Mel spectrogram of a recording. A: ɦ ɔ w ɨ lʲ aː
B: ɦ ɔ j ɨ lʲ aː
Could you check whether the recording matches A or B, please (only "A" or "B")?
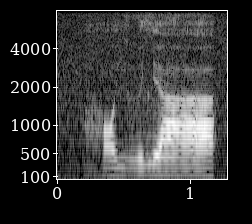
B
